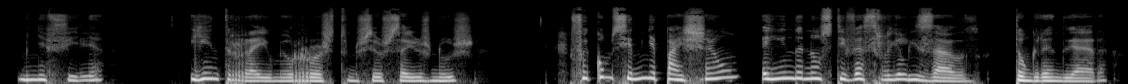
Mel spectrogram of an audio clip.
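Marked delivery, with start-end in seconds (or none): 0.2-1.1 murmured, higher pitch. Narrator reads the storyteller's own words to the woman: murmured. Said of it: "eu murmurei".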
